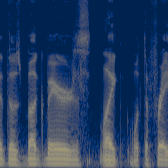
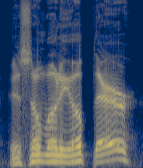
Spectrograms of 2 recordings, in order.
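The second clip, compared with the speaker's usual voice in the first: booming, very loud, high monster voice; 7 semitones higher, 12 dB louder than usual. Voicing the bugbear a second time, same as before: bugbear voice. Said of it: "in the same bugbear voice".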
